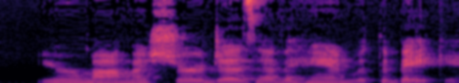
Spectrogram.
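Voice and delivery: plain

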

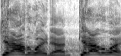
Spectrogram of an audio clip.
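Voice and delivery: put-on loud, very high child's yell. Retelling a four-year-old who yells at his dad: imitating a child yelling. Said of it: "my little four-year-old's yelling at me".

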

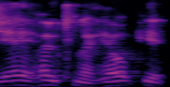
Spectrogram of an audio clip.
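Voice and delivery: normal talking voice

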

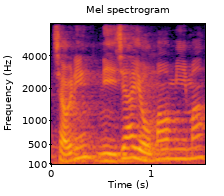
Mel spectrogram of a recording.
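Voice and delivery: normal talking voice

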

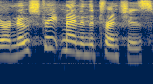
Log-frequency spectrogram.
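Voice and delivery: ordinary delivery

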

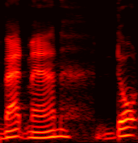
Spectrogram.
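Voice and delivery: deep, put-on narrator voice. Giving more lines when asked: Morgan Freeman impression. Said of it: "You do a fucking really good Morgan Freeman".

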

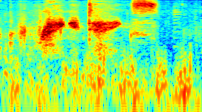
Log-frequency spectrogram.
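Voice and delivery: soft, slow whisper, words breathed out.

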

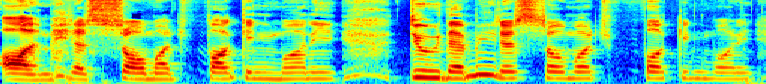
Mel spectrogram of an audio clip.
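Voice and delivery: cracking, hoarse, sore-throated voice breaking. A speaker who feels sick keeps talking, voice cracking from sore throat. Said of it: "My voice is cracking because it hurts".

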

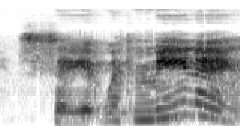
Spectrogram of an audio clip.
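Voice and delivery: crazed, harsh, unhinged scream. A man kicks another man, screaming with crazed harshness. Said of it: "he screamed the last word with a harshness that sounded crazed".

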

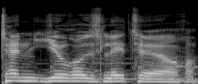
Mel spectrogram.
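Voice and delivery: clumsy, bad, fake put-on French accent. Buying the pro version of a flight simulator app, in a bad French accent. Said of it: "I'm really bad at this French accent".

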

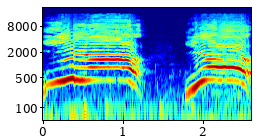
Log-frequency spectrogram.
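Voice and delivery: triumphant shouting. Playing a game, the speaker finally succeeds, triumphant shouting. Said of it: "Entschuldigung, dass ich so geschrien habe".

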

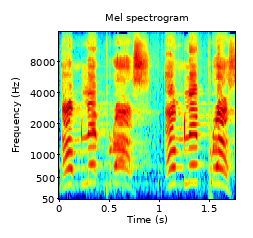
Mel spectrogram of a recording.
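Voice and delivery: calling out loudly. A preacher showing how lepers at the gate warned people, shouting. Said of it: "You shout and say".

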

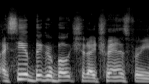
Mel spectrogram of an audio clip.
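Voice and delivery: usual speaking voice

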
